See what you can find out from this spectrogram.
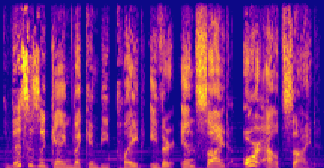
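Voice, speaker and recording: High, blunt cartoon pony girl. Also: animated, normal speed, soft background music. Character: young female pony twin, blunt, breezy, self-assured. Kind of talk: animated audio drama acting.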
